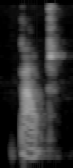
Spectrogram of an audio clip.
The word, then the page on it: bout: British English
